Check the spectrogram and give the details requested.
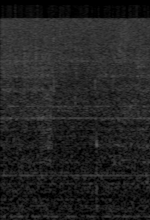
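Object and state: Nothing is struck.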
